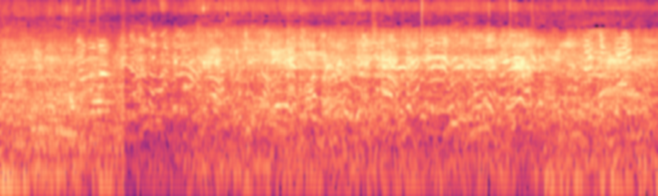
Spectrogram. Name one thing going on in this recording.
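A crowd chatters in a lively murmur outdoors.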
